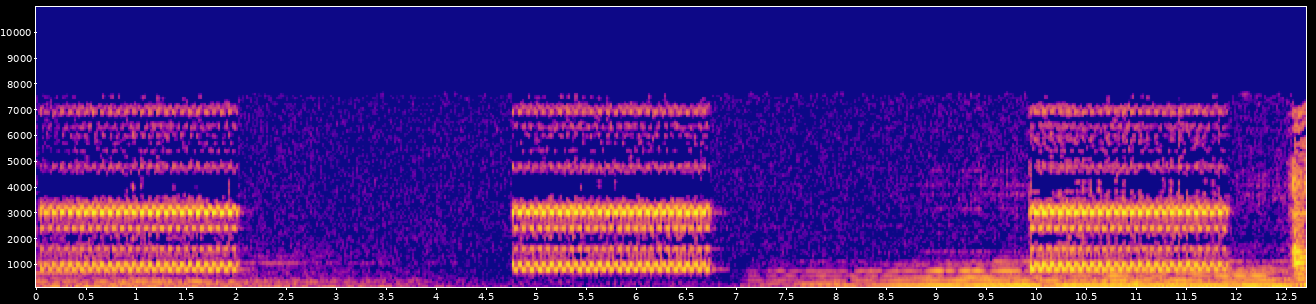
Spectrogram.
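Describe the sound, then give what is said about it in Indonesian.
A landline home telephone rings in three loud, steady bursts separated by short pauses, each a bright electronic trill, with a low background hum filling the gaps. “Ketika aku sedang mengobrol, telepon rumah berdering.”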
